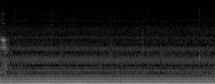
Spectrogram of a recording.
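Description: Steady electrical mains hum picked up by the recording: a constant low buzz with many even overtones.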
